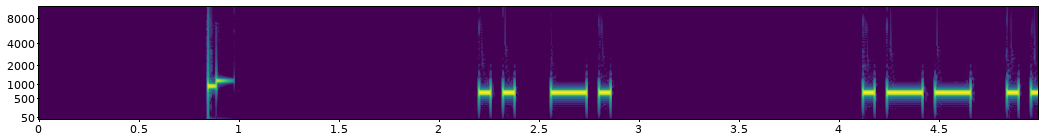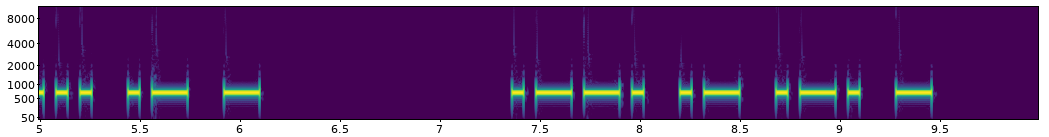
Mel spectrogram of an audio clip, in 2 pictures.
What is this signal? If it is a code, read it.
Morse code, heard as a keyed tone, about 20 wpm, 700 Hz. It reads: IN WHAT PART
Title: 3x Word-Spacing - Sentences from Top 200 Words - 20wpm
